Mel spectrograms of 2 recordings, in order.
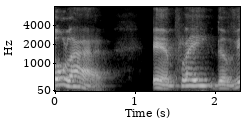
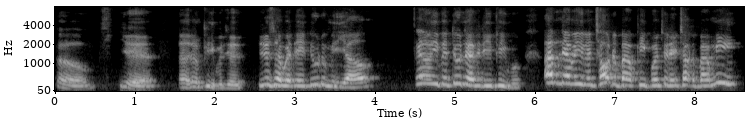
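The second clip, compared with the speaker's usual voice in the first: mock victim whine; 5 semitones higher than usual. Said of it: "Then he'll get up there".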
